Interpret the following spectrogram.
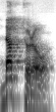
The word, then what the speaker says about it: Doctorow: Doctoral, a pronúncia correta dele em inglês, o nome dele.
